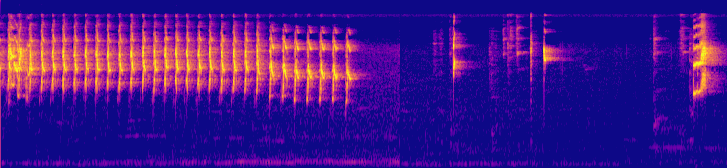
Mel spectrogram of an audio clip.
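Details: Lovebird ngekek, a style played to provoke other lovebirds: about three seconds of fast, high, rattling chatter, then quiet with a few sharp single chirps.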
